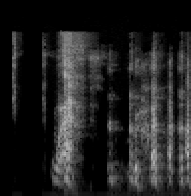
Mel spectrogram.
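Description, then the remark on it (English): A single loud, forceful, deliberate sneeze bursts out, followed by a quick string of short, choppy vocal bursts. “I sneeze as loud as I can.”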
